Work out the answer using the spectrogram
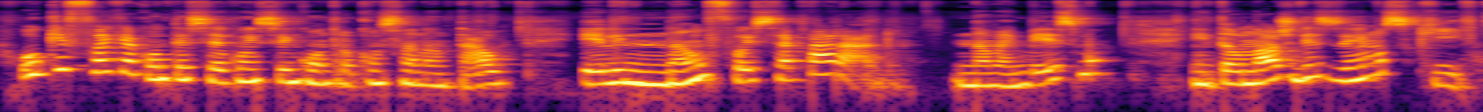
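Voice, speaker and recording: Bright high-voiced teacher talking to children. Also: female voice. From Brazil. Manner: patient and sing-song, asks many tag questions; stretches key words slowly for children. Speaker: primary school teacher. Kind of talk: recorded online lesson for young children.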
